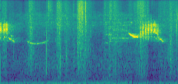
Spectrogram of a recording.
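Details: American goldfinch: a few thin whistled notes that slur downward, then a sharp rising whistle that runs into a brief buzzy twittering burst near the end, against a steady hiss with soft clicks.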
